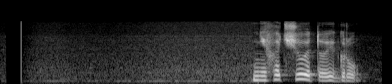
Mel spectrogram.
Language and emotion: Russian, angry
